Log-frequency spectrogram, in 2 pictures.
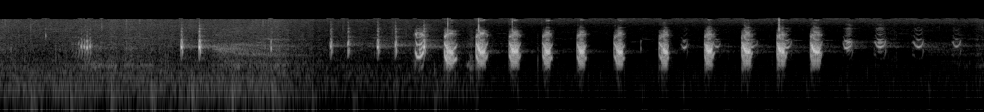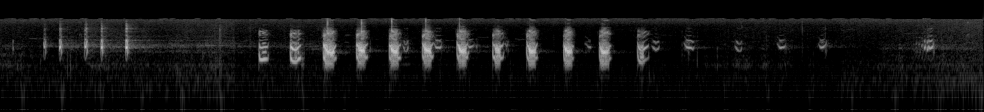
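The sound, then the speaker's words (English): Many wild turkeys in thick cover gobble in two long, rapid rattling bursts with a brief pause between, loud, with no voices and only faint low rumble behind. “It's so thick and there's so many dang turkeys in here.”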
